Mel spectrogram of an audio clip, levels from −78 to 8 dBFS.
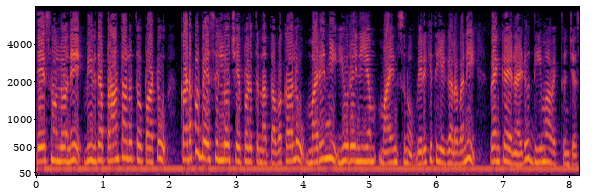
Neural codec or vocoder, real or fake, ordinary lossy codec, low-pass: none; real; none; 7.2 kHz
